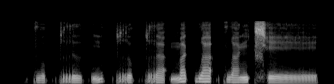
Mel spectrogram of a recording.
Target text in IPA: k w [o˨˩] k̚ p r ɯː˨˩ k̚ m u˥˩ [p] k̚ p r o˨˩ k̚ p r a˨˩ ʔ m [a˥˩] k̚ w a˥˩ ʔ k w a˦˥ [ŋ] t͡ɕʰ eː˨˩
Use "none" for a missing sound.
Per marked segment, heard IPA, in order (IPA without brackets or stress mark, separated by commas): o˨˩, none, a˥˩, ŋ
